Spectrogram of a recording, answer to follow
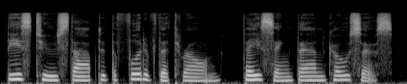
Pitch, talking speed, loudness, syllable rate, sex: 195 Hz, 175 wpm, -20 LUFS, 4.8 syllables/s, female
